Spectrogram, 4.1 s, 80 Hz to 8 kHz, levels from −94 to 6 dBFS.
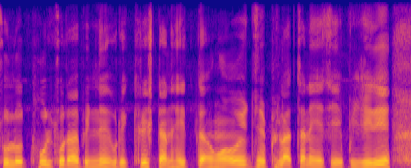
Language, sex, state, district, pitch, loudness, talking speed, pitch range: Chakma, male, Tripura, Unakoti, 135 Hz, -15 LUFS, 175 wpm, 115-160 Hz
